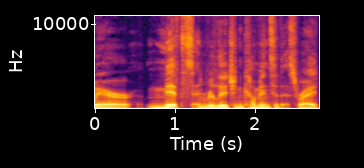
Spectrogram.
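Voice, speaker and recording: Against a quiet background, a man with a New Jersey accent speaks at a fairly slow pace in a fairly low pitch. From New Jersey, Jersey City. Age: 40s. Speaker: podcast co-host. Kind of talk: casual chat. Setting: studio. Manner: halting, many repeated words.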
